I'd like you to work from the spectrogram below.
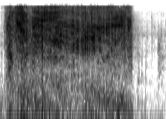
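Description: An envelope is torn open in one long, continuous papery rip lasting nearly two seconds, then the sound stops abruptly.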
